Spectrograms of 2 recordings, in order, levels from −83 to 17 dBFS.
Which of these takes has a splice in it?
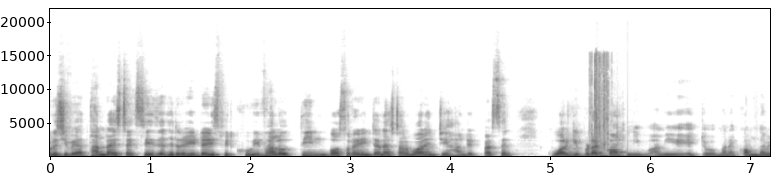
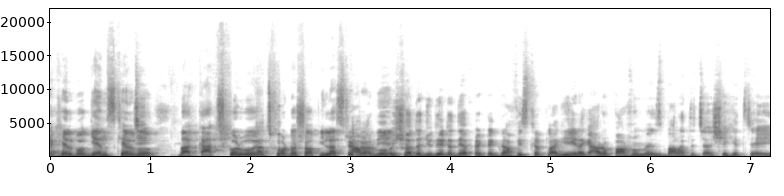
first; 1 cut; at 5.7 s

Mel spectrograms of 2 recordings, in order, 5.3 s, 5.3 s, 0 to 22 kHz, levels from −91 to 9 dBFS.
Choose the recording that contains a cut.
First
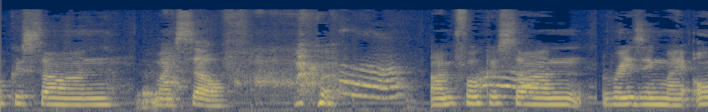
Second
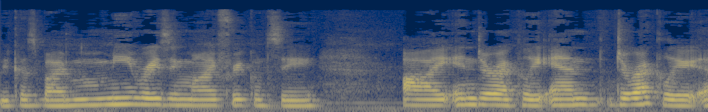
first; 3 cuts; at 1.0 s, 3.1 s, 4.4 s

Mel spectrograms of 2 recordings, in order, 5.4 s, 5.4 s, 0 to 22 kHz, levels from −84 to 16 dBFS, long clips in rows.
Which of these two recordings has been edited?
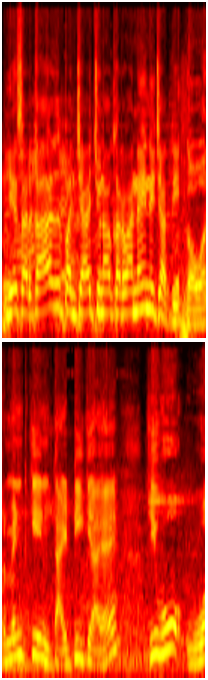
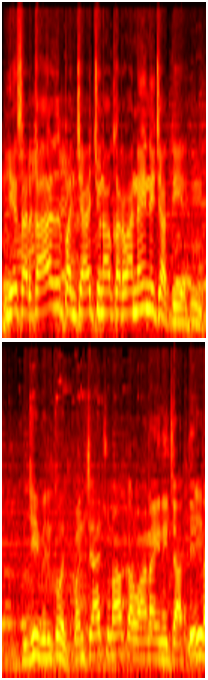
first; 1 cut; at 2.3 s

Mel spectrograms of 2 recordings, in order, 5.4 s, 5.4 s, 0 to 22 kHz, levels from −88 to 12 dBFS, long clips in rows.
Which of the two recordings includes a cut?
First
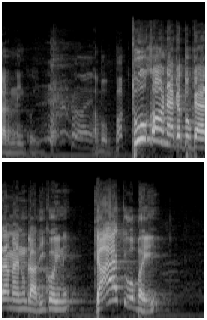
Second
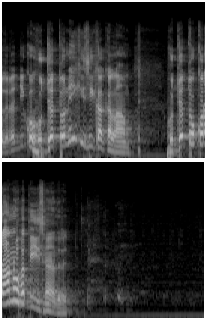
first; 1 cut; at 1.3 s

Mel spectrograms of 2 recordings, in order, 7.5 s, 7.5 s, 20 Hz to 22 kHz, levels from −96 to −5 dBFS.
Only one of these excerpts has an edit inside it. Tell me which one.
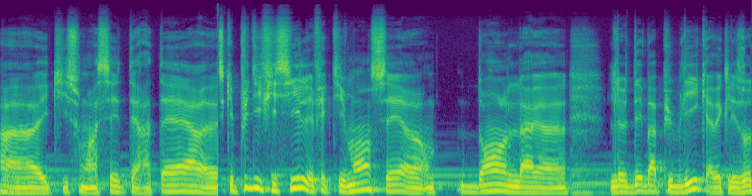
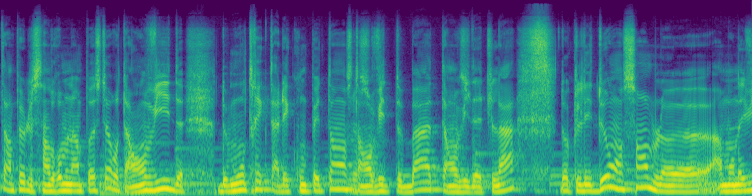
first; 1 cut; at 2.2 s

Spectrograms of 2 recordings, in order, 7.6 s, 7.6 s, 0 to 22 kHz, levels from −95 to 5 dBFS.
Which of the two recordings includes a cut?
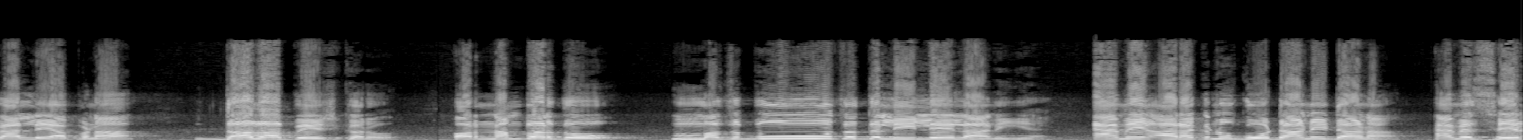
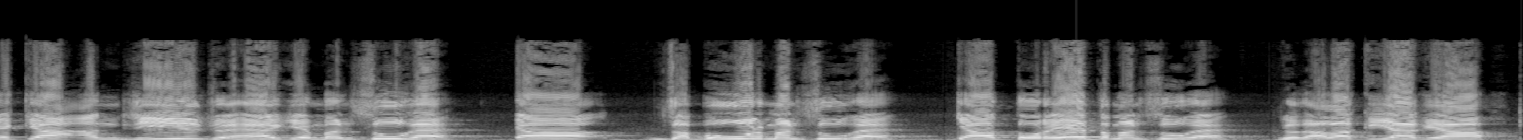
second; 1 cut; at 6.2 s

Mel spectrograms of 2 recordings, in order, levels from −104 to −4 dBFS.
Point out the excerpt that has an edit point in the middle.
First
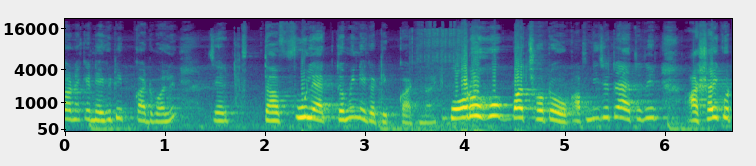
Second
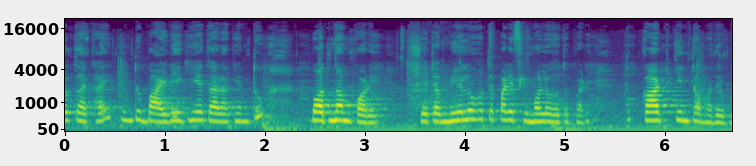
first; 1 cut; at 3.8 s

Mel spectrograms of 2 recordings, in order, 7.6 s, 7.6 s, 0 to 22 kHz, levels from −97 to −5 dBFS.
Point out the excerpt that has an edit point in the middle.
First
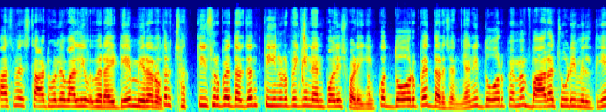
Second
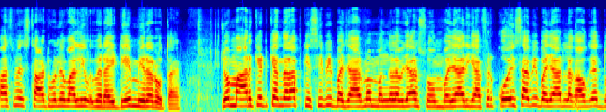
first; 2 cuts; at 2.0 s, 4.7 s

